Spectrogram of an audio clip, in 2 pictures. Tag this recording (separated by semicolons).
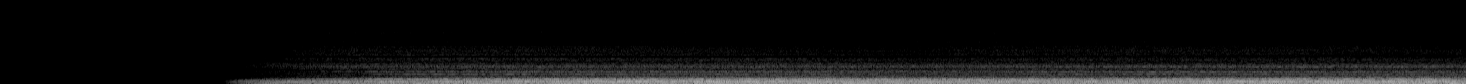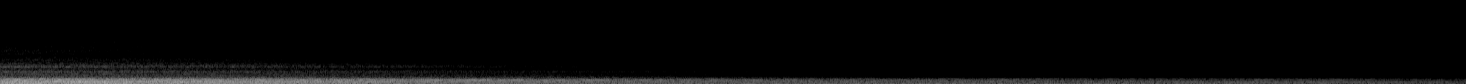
Ambient; Drone; Soundscape; Space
